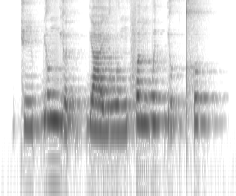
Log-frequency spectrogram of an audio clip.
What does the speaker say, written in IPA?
k iː˨˥ p̚ j ʊ˥ ŋ j ɵ˨ t̚ ɪ˧ k̚ j aː˨ j w ʊ˨˥ ŋ f ɐ˥ ŋ w ɪ˥ k̚ j ʊ˧ k̚ t̪ʰ ʊ˥ k̚

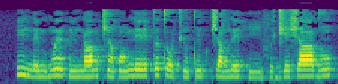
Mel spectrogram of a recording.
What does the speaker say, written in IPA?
ĩ˦˨ n e˨ m ɡʷ ɛ̃˦˨ k͡p ĩ˨ ŋ a˦ m t͡ʃ ã˧ p ɔ̃˦ ŋ eː˧ t ə˦ t o˨ t͡ʃ ũ˨ t ĩ˧ p t͡ʃ a˧ n e˦ h iː˨ f ɨ˧ d͡ʒ e˧ ʃ aː˦ d ũ˦

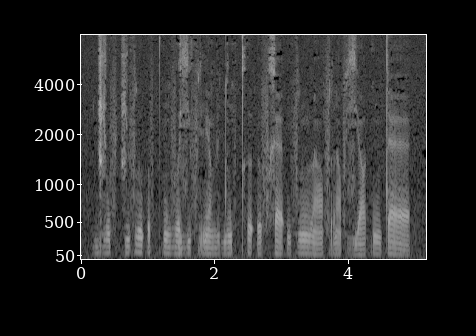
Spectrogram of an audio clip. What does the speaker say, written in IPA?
d͡ʑ o f t͡ɕ y f l u ʔ ə f pʰ ũ v ə zʲ u f rʲ ɑ̃ v y d ũ f kʰ ə ʔ ə f x æ ʔ u f l ũ l ɑ̃ f r ɑ̃ f zʲ ɑ k ũ t æ

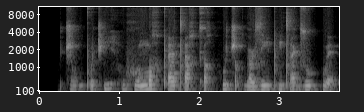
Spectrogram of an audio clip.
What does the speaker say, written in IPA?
t͡ʃ ɔ̤ ɡ pʼ ʊ t͡ʃʼ i̤ h ṳ xʷ ʌ ŋʷ ʌ χ pʼ æ tʼ æ χ kʼ ʌ χ kʷʰ ɪ t͡ʃ u q ɡ ə˞ z i pʼ i tʼ æ ɡ z u ɡ kʷ ɛ

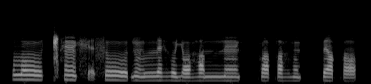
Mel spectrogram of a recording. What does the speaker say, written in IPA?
lˠ oː ǁʰ ɛ̃ x ɛ̰ s oː ɗ õ lː ɛ ɦ o j ɔ ɦ ɑ nː ɛ̃ː kː ɔ q o ɦ õ pː ɛ q ɔ

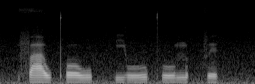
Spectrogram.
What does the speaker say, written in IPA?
f aː˧ w pʰ o˧ w | j uː˨˥ pʰ uː˨˧ n̪ ʊ˧ k̚ f ɪ˨˥ k̚

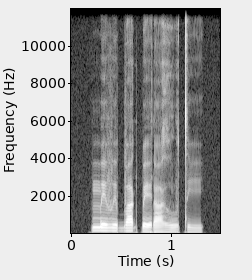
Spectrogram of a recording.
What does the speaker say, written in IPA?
m e˦ β ɪ˦ b a˦ k͡p e˨ ɾ a˨ ɣ u˦ t i˦

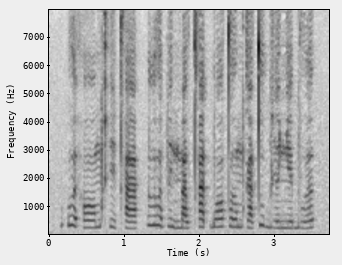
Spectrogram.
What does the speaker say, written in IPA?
ʔ u˥˨ ə̯ h ɔː˩˧ m kʰ i˧˩ t̪ʰ a˩ | l u˥˨ ə̯ p i˧˩ n m a˩˧ w t̪ʰ a˧ t̚ b ɔː˧˥ t̪ ɤː˧ m k a˩˧ t̪ u˥˨ b i˩ ə̯ ɲ e˩˧ b u˩˧ ə̯

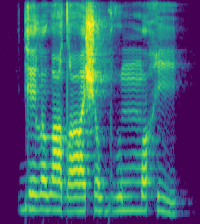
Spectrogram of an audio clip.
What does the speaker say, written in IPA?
ɡ e l ɔ w ɔ dˤ a w a ʃ ɔ w ɡʱ u mː ɔ h i

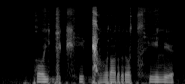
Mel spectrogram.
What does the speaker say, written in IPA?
k o j ɡ ɪ t͡ʃʰ i ɡ͡ǁ o ɾ ɔ r o t͡sʰ i lʲ ɘ

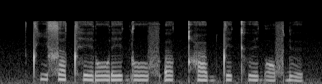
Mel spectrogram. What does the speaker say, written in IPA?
tʰ i s ɐ tʰ e ɾ o ɾ eː ɡ ɾ oː f ʔ œ ɡ qʰ ø b t e kʰ ʏ e̯ ɠ ɔ f ɗ ʏ

